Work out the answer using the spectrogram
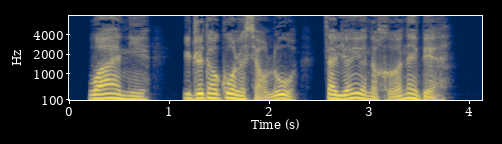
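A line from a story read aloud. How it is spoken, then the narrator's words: Small animal shouting. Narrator (Chinese): 小兔子大叫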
